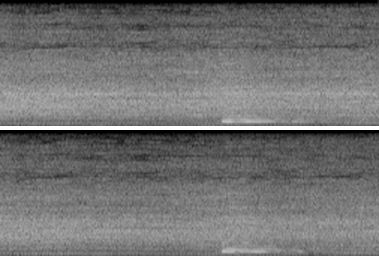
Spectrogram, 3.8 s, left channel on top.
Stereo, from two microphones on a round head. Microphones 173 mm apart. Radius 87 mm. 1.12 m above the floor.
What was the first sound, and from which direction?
An engine running, 50° left (ahead or behind).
